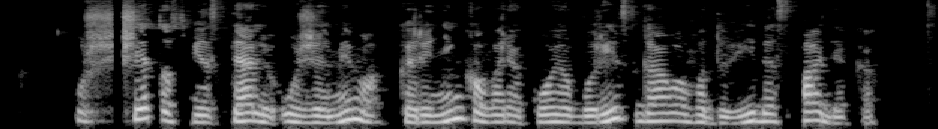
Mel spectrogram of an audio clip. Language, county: Lithuanian, Vilnius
